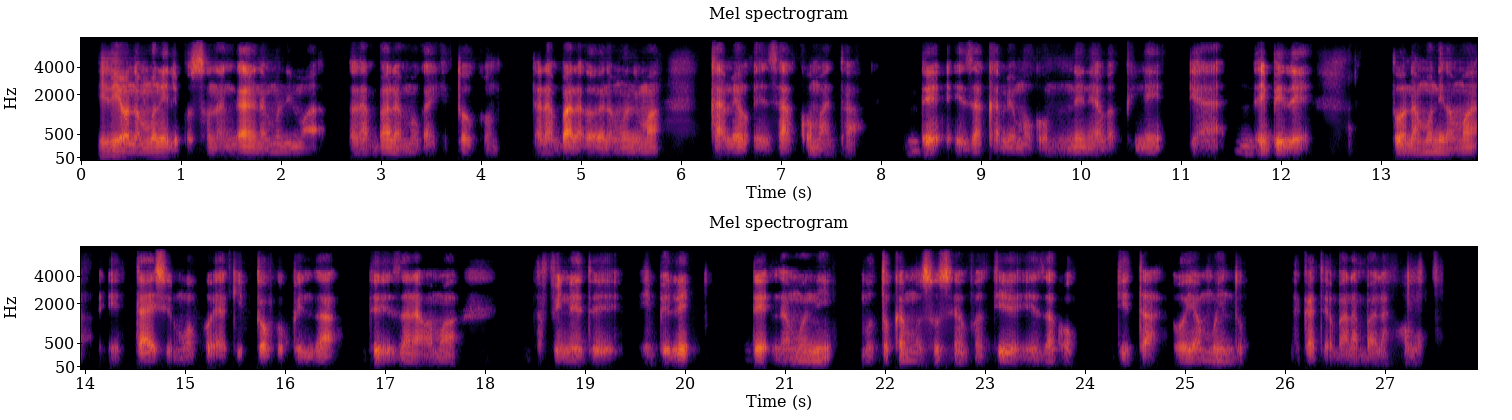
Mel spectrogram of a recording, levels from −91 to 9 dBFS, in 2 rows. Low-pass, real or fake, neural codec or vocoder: 7.2 kHz; fake; codec, 24 kHz, 0.9 kbps, DualCodec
